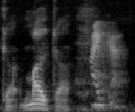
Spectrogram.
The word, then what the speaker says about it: Micah: Did I pronounce the name right? Micah? Yeah. Micah.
